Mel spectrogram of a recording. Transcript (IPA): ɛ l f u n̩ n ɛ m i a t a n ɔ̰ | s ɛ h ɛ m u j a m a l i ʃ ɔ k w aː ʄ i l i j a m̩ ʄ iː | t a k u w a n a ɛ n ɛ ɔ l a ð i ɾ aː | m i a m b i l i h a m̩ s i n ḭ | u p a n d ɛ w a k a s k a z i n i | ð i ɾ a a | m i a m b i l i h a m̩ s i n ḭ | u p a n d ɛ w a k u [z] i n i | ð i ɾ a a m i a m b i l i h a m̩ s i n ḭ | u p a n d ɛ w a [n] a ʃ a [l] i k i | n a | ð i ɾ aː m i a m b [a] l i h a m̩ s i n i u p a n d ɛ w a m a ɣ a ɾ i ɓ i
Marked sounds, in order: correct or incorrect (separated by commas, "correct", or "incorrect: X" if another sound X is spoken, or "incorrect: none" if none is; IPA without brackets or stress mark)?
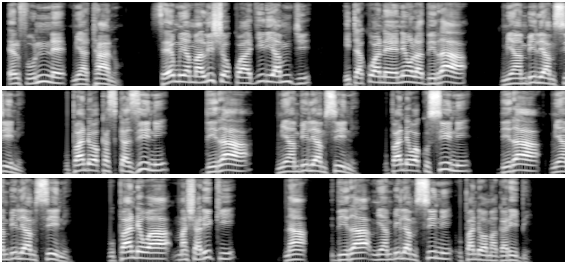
incorrect: s, incorrect: m, incorrect: ɾ, incorrect: i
